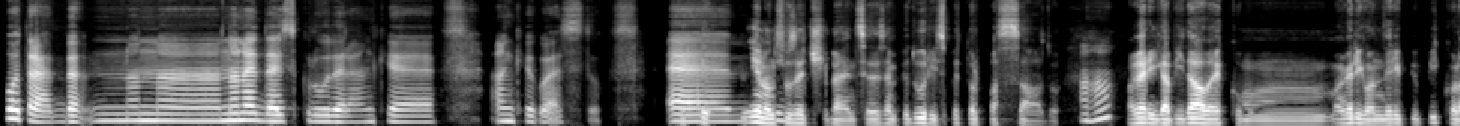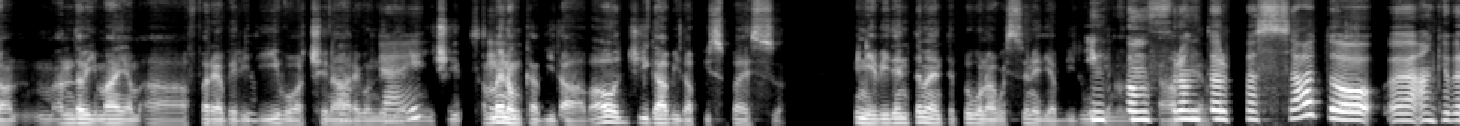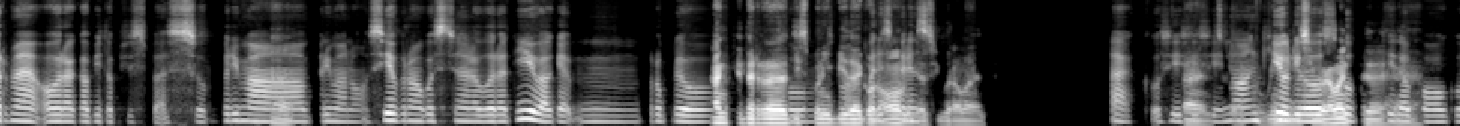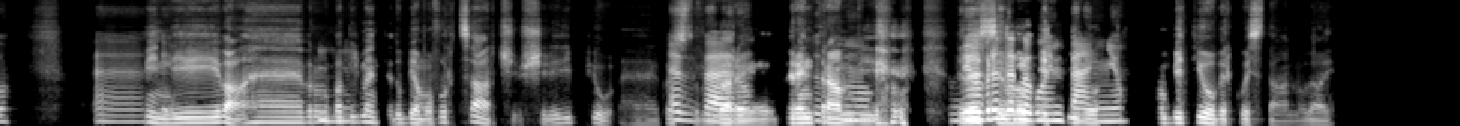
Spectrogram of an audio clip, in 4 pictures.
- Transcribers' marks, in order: drawn out: "non"; drawn out: "uhm"; unintelligible speech; "proprio" said as "propo"; drawn out: "Prima"; distorted speech; giggle; tapping
- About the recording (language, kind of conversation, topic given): Italian, unstructured, Come decidi se passare una serata con gli amici o restare a casa a riposare?
- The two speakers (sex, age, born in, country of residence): female, 35-39, Italy, Italy; male, 30-34, Italy, Italy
